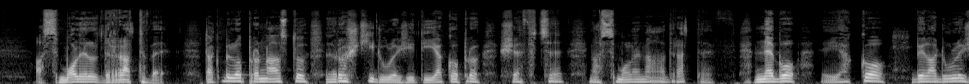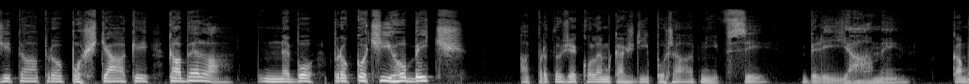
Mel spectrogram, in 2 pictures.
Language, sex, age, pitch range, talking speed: Czech, male, 60-79, 95-130 Hz, 110 wpm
